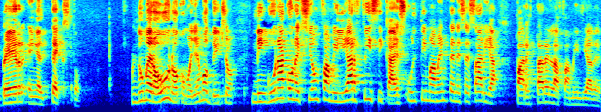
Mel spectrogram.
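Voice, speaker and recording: A man preaching from the pulpit, his voice pitched high for a man. He keeps firing rhetorical questions at the congregation and then answers them himself. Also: fairly bright tone. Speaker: pastor. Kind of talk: sermon.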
